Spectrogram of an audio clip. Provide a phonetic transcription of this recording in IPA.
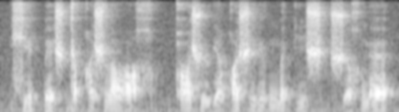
xʲe k͡peʃɡʲɵqeʃ lɑχ | qʼɑʃʉl ɾʲeqɵʃi ɾʲɵŋ͡mɛkiʃ | ʃøχŋɛ

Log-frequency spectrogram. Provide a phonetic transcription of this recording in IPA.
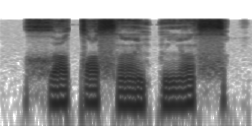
xotˤisˤĩ pĩsˤ

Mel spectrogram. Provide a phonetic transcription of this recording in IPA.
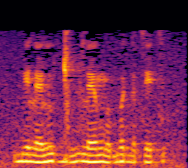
be˧lɛ˩˧lu˩˧ ɡ͡ǀu˧˥vlɛ˧˥ŋʷe˩˧ɡʷɛ˥ ɡɐ˧t͡se˧t͡s

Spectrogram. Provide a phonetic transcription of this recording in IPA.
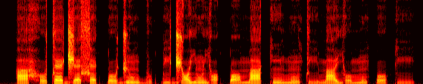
a˨ho˨˦ tɛ˦d͡ʒɛ˧sɛ˧ k͡po˧d͡ʒũ˧ɡ͡bu˨k͡pi˧ d͡ʒɔ˦jũ˦˨jɔ˨˦ k͡pɔ˧ma˧ kĩ˦mũ˦˨ ti˨˦ma˦jo˦ mũ˦k͡po˦ ki˦˨

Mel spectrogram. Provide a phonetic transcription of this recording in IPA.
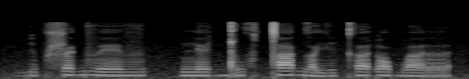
ɠi˨pʂɛ˦ɡve˧v | ne˧ ɡ͡ǃu˦˨xǀa˦ ɡɐ˨ji˨˦kʰɐ˦ɗɔ˦ bɐ˧r

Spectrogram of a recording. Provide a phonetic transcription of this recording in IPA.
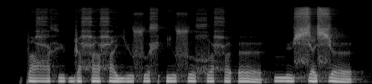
paʕəxybeħ ə ħɛjy sʷaxʔi sʷiχʷiħœʔœ | nyɕa ɕœ

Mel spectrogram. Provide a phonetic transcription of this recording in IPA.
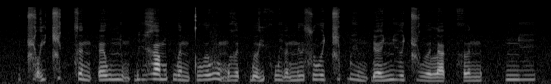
t͡ɕɔ̰˧˥jt͡ɕɨ˦˥k̚sə˧˩n ʔɛ˧wɲɨ̰˧˨mɓi˨˦ ɣa˧mkwə˧˩nt̪u˨˦ə̯ və̰˧˨mɣə˨˩t̚ɓə̰˧˥j hwḭ˧˨ə̯nɨ˧su˧ə̯ t͡ɕə˦˥p̚ɣi˧˩m ɗɛ˨˦ɲi˧ə̯t͡ɕu˧˩ə̯ la˨˩k̚hə˧n | ɲi˧

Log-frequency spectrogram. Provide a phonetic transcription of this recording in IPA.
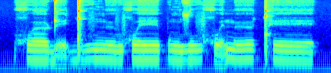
χʷœːɖḛɡ͡ǃuv ŋʏːvχʷeː pʊŋzuvχʷḛ mʏːǃʰeː

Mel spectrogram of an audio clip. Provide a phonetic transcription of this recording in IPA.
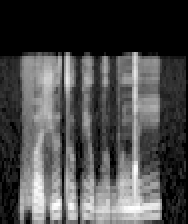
faʃ ɯtu pʲo bɯbo ŋ͡ǃi

